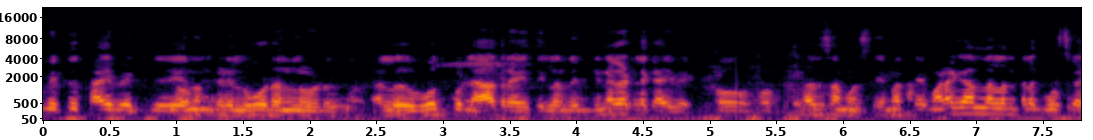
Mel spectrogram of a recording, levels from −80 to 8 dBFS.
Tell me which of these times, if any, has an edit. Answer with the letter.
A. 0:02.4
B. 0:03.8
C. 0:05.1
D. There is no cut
D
